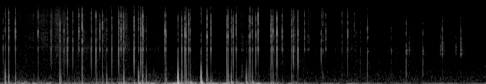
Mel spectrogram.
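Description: A small, solid white plastic USB power adapter is held in both hands and scratched and tapped with long nails. The result is a rapid, irregular run of dry, bright clicks and scratchy taps with no ring. The sound is busiest and loudest for the first three seconds, then thins out and grows softer.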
